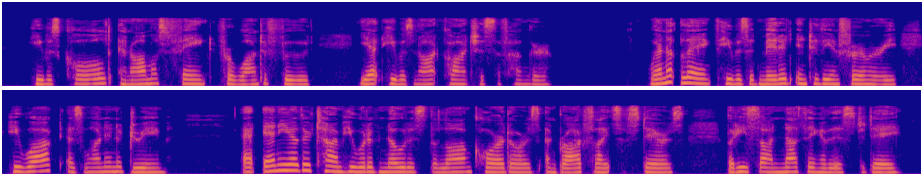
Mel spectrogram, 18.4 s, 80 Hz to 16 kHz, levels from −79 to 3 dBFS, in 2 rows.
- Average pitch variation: No, narrow, 1.5 semitones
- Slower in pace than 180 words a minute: No, average, 185 wpm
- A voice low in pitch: No, medium, 185 Hz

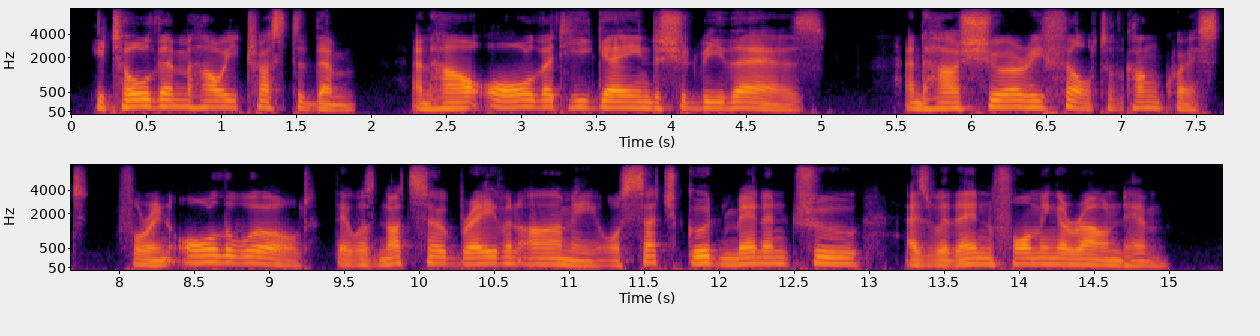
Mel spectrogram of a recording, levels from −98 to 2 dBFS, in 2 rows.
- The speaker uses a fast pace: No, average, 185 wpm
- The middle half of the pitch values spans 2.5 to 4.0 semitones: No, average, 4.4 semitones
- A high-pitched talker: No, low, 125 Hz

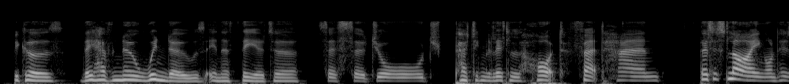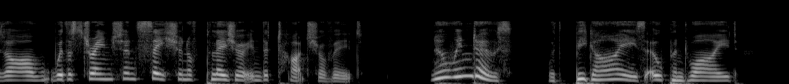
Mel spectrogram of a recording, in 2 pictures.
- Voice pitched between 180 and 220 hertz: Yes, high, 190 Hz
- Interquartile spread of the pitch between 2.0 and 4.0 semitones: No, average, 4.6 semitones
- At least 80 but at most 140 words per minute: No, average, 155 wpm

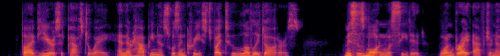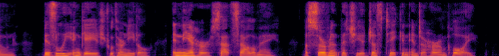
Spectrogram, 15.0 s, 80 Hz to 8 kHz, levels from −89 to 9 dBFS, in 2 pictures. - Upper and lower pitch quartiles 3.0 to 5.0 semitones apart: Yes, average, 3.7 semitones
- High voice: No, medium, 175 Hz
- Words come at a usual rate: Yes, average, 165 wpm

